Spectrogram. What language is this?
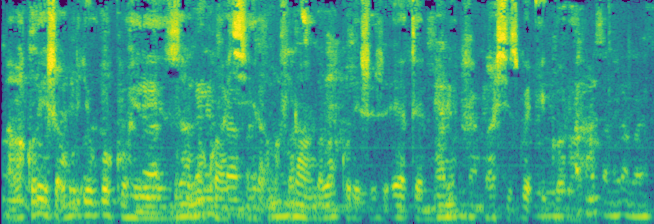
Kinyarwanda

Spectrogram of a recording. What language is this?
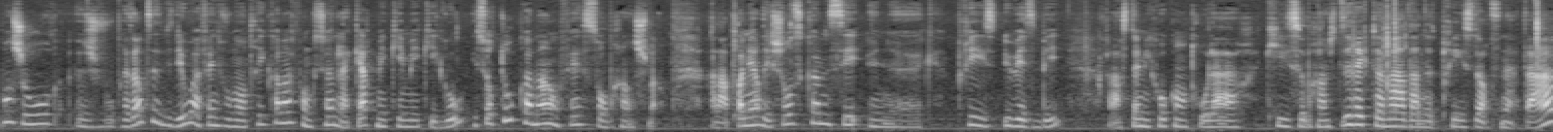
French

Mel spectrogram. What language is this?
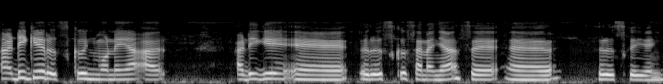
Santali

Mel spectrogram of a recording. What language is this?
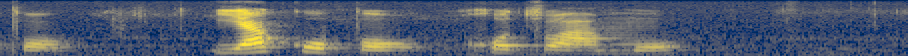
Tswana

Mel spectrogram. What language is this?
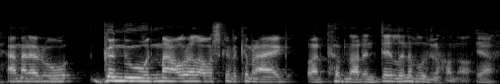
Welsh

